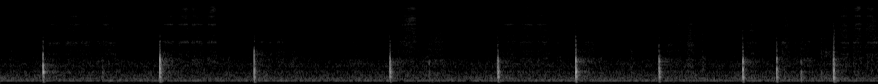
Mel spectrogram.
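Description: Stylus tip tapping on an iPad's glass screen while handwriting: about nine short, sharp clicks at uneven intervals, roughly one a second, over a faint steady hum.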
